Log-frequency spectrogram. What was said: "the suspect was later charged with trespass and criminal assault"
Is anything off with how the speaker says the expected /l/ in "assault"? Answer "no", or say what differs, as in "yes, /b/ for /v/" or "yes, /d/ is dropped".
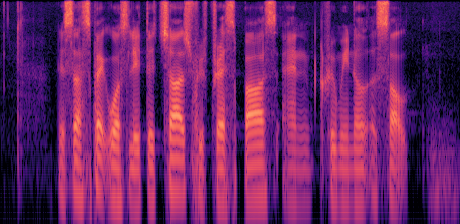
no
